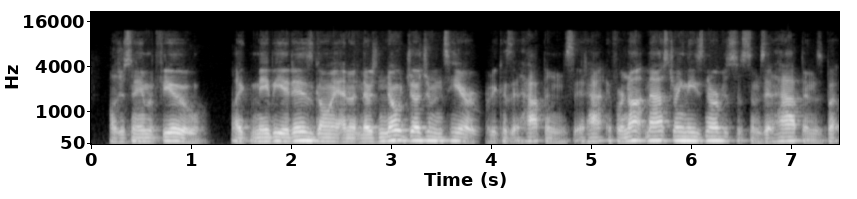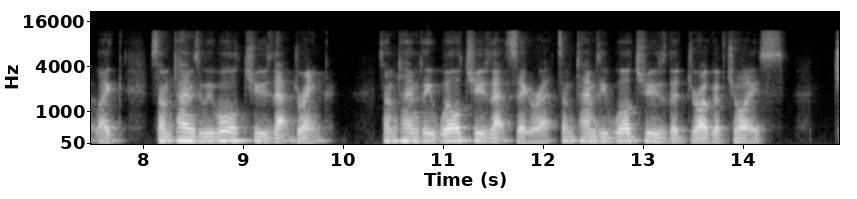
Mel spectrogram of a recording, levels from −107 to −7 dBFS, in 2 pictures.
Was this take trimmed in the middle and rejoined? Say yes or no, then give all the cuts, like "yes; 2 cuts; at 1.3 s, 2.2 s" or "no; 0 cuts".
no; 0 cuts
